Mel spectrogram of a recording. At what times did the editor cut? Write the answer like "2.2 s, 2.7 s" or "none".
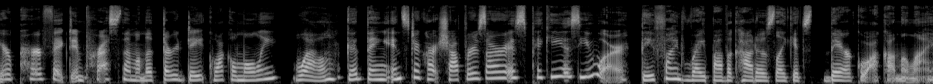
none

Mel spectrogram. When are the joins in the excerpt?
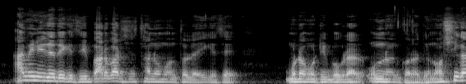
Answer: none

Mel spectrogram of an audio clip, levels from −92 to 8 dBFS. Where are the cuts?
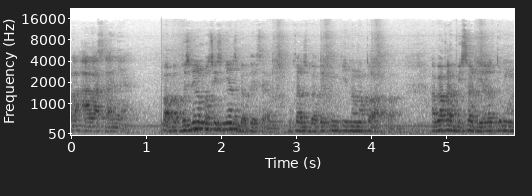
1.2 s

